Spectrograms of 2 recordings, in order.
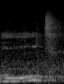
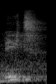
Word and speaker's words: neat: We don't actually say neat, we say neat. That's the effect of the T.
